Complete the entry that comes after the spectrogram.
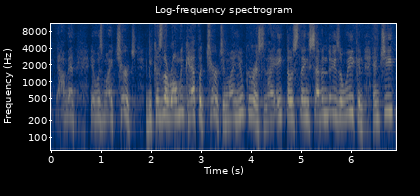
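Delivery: high-pitched imitation of a proud churchgoer; mock gushing boast. Acts out misguided church boast.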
